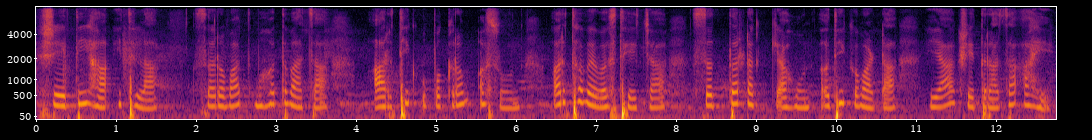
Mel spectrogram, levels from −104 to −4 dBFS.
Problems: background conversations at intervals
